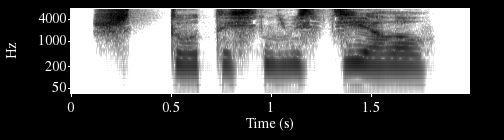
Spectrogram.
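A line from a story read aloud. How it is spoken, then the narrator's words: Whisper. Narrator (Russian): прошептала Ева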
